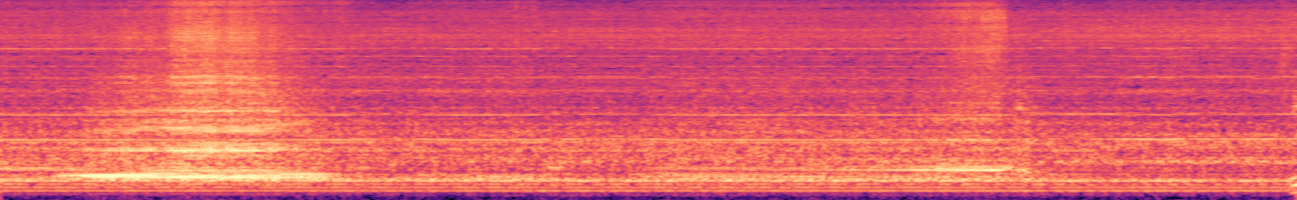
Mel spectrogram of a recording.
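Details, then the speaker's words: Lathe turning an acrylic bullet pen blank on a pen mandrel, tripod on the lathe table picking up vibration: steady spindle hum with short hissing cuts and hardly any thumping; vibration has dropped now that the blank end is becoming round. "you can hear that you don't have near the vibration that we had earlier um that's because the blank is becoming uh round"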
